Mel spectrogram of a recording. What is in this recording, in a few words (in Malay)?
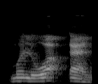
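"meluakkan", Malay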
